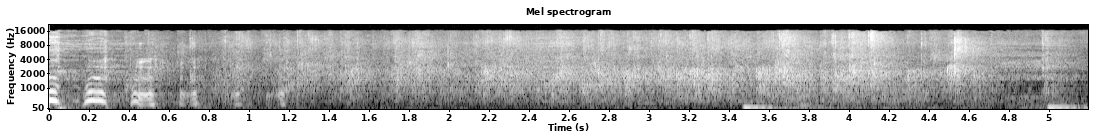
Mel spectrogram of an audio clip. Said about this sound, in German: Also das finde ich schon mal einen Applaus wert.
